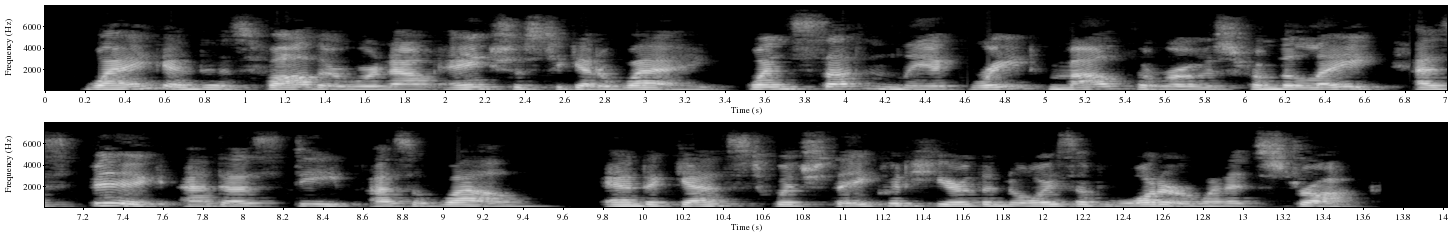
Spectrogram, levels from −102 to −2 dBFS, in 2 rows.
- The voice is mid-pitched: Yes, medium, 180 Hz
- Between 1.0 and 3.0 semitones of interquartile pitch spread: Yes, narrow, 2.6 semitones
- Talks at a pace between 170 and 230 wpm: Yes, average, 175 wpm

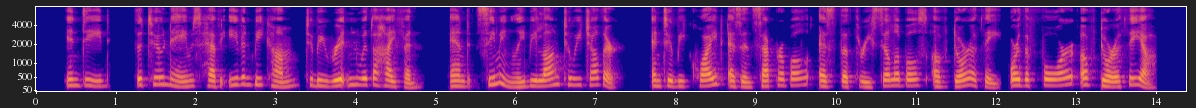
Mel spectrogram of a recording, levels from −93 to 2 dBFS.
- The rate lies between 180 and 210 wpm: No, average, 155 wpm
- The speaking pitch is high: Yes, high, 205 Hz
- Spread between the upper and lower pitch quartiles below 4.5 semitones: Yes, average, 3.7 semitones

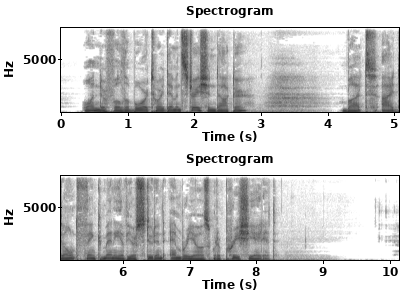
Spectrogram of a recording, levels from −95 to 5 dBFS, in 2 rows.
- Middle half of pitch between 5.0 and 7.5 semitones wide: No, average, 4.0 semitones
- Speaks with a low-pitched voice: Yes, low, 105 Hz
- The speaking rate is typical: No, slow, 95 wpm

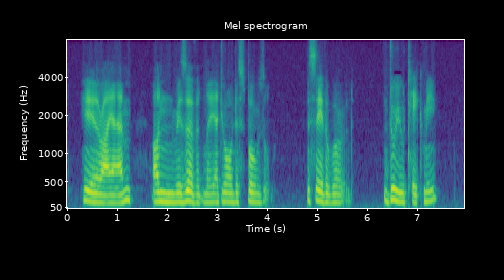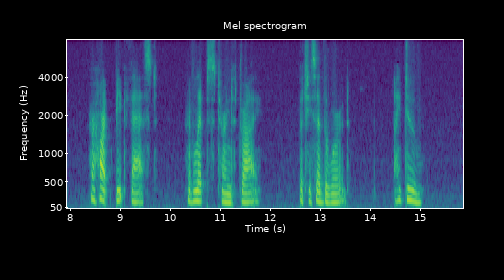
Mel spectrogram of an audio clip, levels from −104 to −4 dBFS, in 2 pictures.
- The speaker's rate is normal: No, slow, 100 wpm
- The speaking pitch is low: No, medium, 150 Hz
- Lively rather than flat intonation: No, narrow, 2.6 semitones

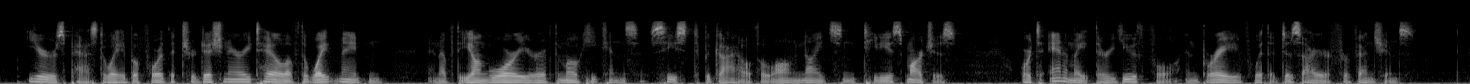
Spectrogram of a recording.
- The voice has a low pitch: Yes, very low, 95 Hz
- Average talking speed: Yes, average, 165 wpm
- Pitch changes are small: Yes, narrow, 2.2 semitones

